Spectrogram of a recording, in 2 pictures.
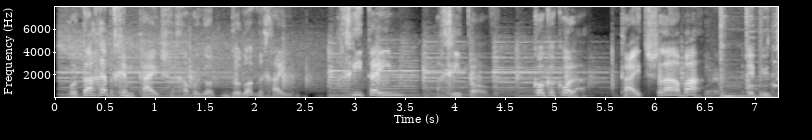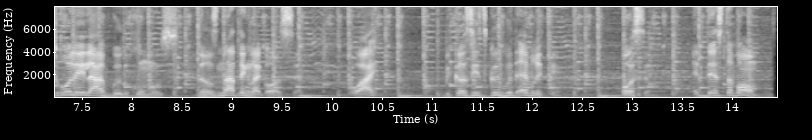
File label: Hebrew and Israeli Accent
